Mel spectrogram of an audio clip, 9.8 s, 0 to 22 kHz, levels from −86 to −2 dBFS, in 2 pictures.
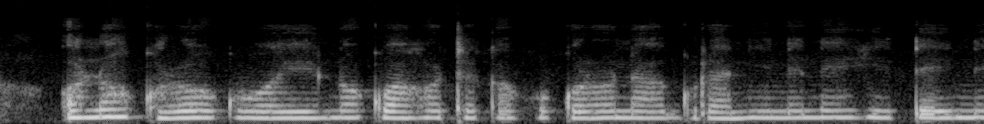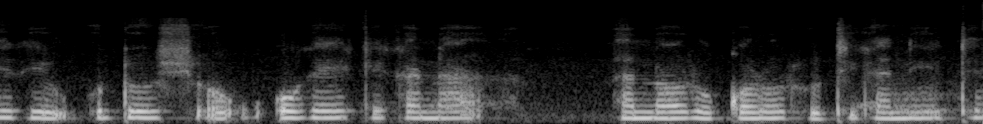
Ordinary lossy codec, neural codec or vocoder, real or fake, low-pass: Opus, 16 kbps; vocoder, 48 kHz, 128 mel bands, Vocos; fake; 19.8 kHz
